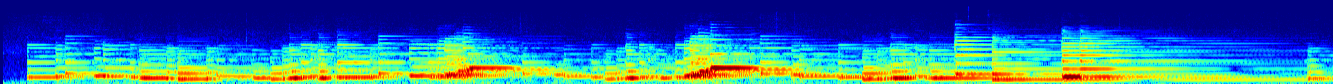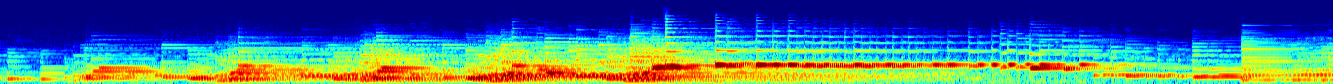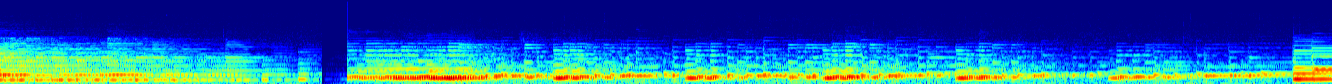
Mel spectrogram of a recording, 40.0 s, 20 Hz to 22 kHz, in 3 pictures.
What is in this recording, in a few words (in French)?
preludes pour piano; DEBUSSY (Claude); livre 1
